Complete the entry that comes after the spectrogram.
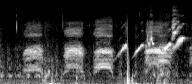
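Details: Crows fighting for food utter three evenly spaced rasping caws, then rising whistled notes from another bird mix with further harsh calls.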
